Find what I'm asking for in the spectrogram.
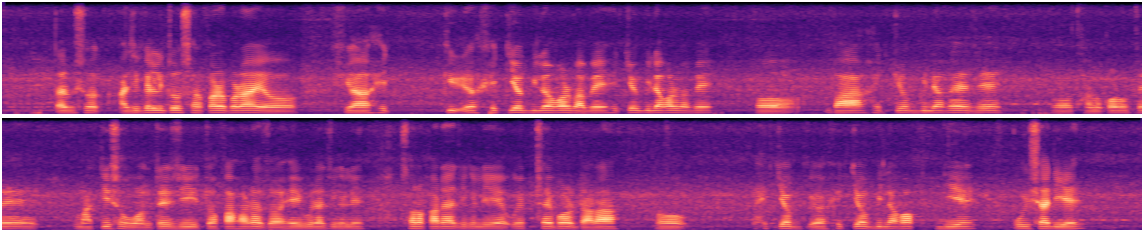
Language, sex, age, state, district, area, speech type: Assamese, male, 18-30, Assam, Nagaon, rural, spontaneous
